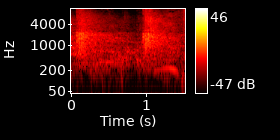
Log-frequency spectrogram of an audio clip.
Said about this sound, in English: 3, 2, 1, and the winner is the Blue Team! All right, Blue, give us a quick cheer. Give us a quick cheer while they take that away.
